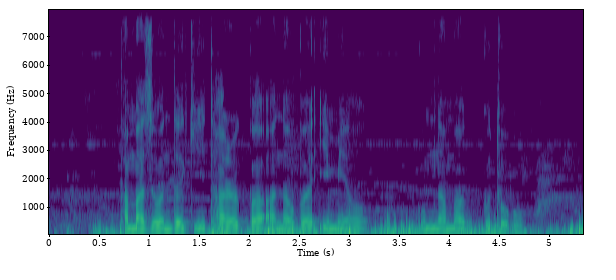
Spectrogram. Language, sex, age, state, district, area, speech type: Manipuri, male, 18-30, Manipur, Chandel, rural, read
